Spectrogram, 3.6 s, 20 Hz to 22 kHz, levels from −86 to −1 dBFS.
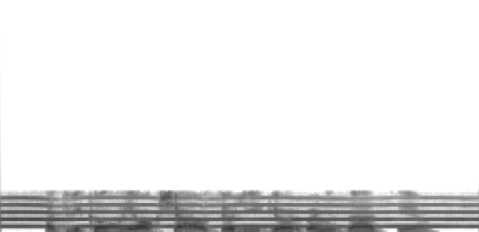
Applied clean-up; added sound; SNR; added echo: none; Trumpet; -1 dB; none.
